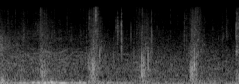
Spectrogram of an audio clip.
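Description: A large formation of People's Liberation Army honour guard soldiers marching in unison, their boots striking the stone pavement together as one sharp step about twice a second.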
